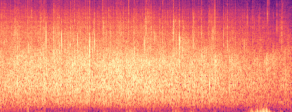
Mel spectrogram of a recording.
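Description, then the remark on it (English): An audience at a church service claps steadily for several seconds as a guest speaker comes to the stage, a dense, even wash of many hands with sharp individual claps poking through, gradually thinning toward the end. “So, why don't we give him a round of applause as he comes to the stage?”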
